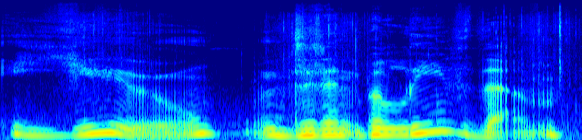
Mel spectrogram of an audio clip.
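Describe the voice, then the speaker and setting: A towering Amazonian queen played by a woman in an ASMR audio roleplay, with a lowish, breathy voice. She is bossy and teasing yet tenderly smitten, and her unhurried delivery often softens toward a whisper. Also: lively intonation, exaggerated voice. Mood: coaxing. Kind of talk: intimate ASMR roleplay acting.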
